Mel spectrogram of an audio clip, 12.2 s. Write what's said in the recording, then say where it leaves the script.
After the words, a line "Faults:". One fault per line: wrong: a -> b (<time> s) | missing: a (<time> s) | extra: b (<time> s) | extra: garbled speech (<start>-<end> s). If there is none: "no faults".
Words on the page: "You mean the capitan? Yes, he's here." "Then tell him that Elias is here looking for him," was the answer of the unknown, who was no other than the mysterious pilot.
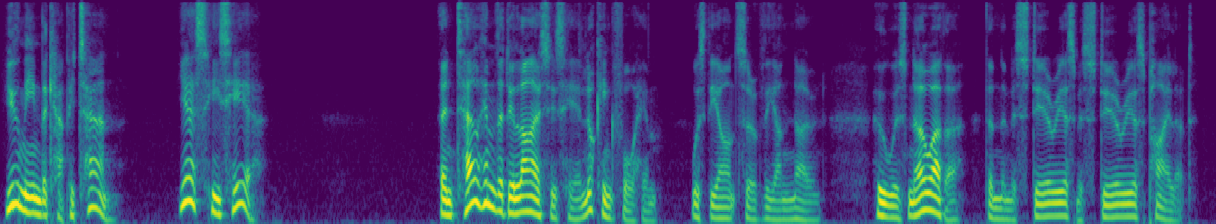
"You mean the capitan? Yes, he's here." "Then tell him that Elias is here looking for him," was the answer of the unknown, who was no other than the mysterious mysterious pilot.
Faults:
extra: mysterious (10.7 s)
